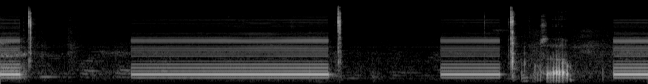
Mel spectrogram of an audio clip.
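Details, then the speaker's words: Heathkit GD1190 metal detector that once worked and then gave out: a steady electronic buzz near 480 Hz cuts in and out in long stretches. It buzzes at every control setting (discriminate, normal, total), which is not normal; the cause is unknown. "far as I can tell, the buzzing definitely ain't normal."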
